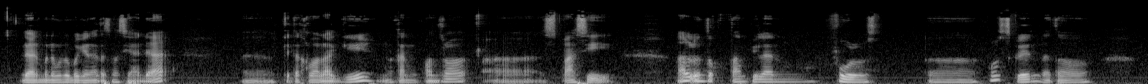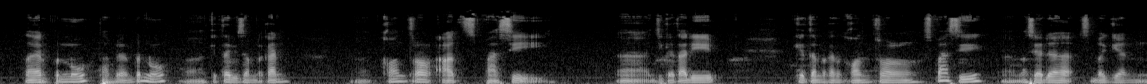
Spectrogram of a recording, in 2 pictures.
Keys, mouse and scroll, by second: 4.8 ctrl+space, 16.5 ctrl+alt+space.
